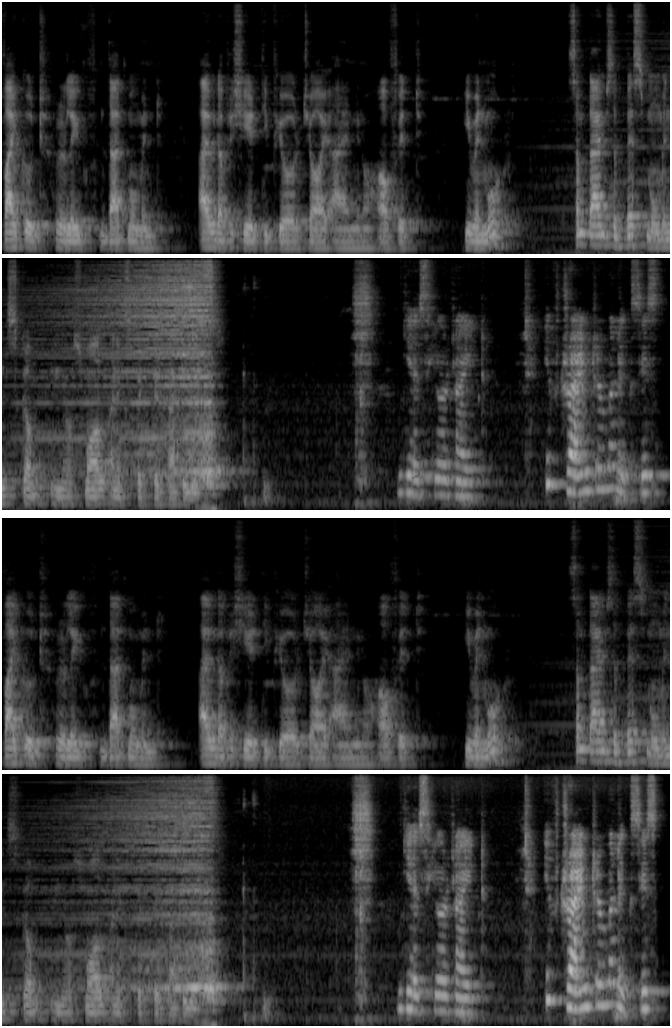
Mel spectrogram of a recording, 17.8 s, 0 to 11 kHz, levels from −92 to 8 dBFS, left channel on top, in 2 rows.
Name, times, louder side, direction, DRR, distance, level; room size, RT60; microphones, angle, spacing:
voice 1, 0.0-2.1 2.6-5.4 6.2-6.7 7.6-11.9, left 3 dB, 50° left, 8 dB, 0.5 m, -38 dB
sound 1, 9.1-11.7, left 1 dB, 25° left, 0.9 m, -37 dB
voice 2, 14.2-15.2 15.9-17.7, right 5 dB, 65° right, 11 dB, 0.4 m, -31 dB
11.5 x 4.9 x 2.2 m, 0.70 s
head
